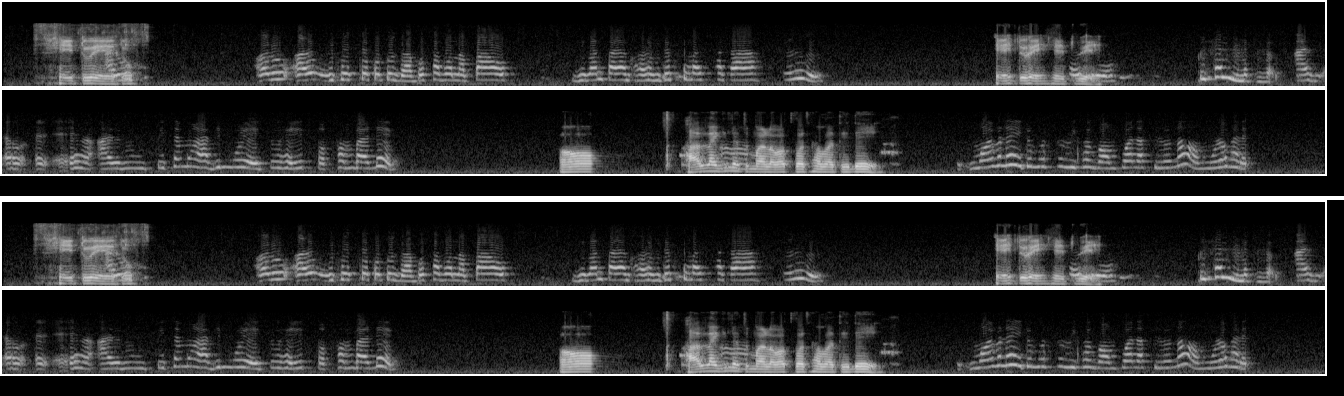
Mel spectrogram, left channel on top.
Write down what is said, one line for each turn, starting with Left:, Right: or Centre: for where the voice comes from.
Right: সেইটোৱে
Left: আৰু
Right: এইটো
Left: আৰু আৰু বিশেষ ক'তো যাব চাব নাপাও যিমান পাৰা ঘৰৰ ভিতৰত সোমাই থাকা। উম।
Right: সেইটোৱেই সেইটোৱেই।
Left: সেইটোৱে পিছে ব-ব আজ অ এ-এই আজ মোৰ পিছে মোৰ‌ আজি মোৰ এইটো হেৰিত প্ৰথমবাৰ দেই।
Right: অ! ভাল লাগিলে
Left: অ
Right: তোমাৰ লগত কথা পাতি দেই।
Left: মই মানে এইটো বস্তুৰ বিষয়ে গম পোৱা নাছিলো ন মোৰো ভালে লা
